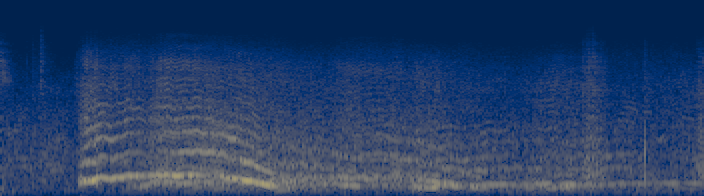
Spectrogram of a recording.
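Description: A man blowing a comic mouth noise with his lips pressed against a glass dish. It starts about half a second in as a loud, buzzing honk that slides up and down in pitch, then holds a steady low note until near the end.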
